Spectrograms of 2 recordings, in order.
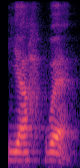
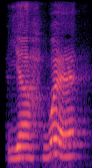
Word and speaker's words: Yahweh: Yahweh can contract to the short form Yahu. No other pronunciation can contract to the short form Yahu. The short form Yahu demands that the first vowel is a patach, that the second vowel is a schwa, that the third vowel is a segul.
